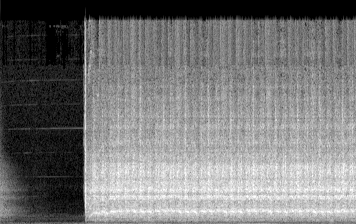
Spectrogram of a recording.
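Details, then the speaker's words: Old Stewart & Stevenson aircraft tug: quiet cranking, then the engine fires and runs at a fairly steady fast beat; it later stalls, not heard here. The owner notes it seemed to like a little fuel and plans to check a plug for wetness. "well okay it ran a little bit I mean it ran a little bit so I don't know what I'm doing wrong"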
